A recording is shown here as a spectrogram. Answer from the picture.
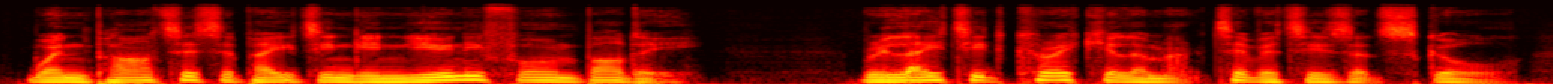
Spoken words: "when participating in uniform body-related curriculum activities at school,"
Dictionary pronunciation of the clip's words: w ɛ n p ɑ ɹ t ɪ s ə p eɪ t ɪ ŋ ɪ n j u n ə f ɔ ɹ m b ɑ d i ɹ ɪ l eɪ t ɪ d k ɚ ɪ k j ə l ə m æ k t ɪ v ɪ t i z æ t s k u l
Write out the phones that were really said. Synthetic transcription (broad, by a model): w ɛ n p ɑ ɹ t ɪ s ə p eɪ t ɪ ŋ ɪ n j u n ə f ɔ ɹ m b ɑ d i ɹ ɪ l eɪ t ɪ d k ɚ ɪ k j l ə m æ k t ɪ v ɪ t i z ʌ t s k u l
